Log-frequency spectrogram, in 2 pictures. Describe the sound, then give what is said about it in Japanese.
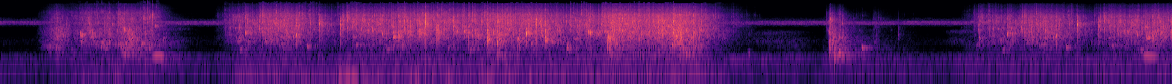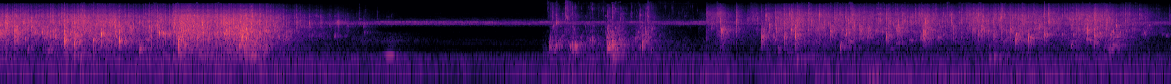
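Water is poured over someone to rinse them off, in three long, steady gushing pours separated by brief pauses, loud and rushing with no talk. “はい、ないようですので洗い流していきますね。かけていきます。”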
